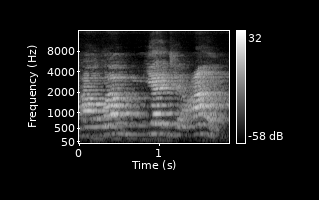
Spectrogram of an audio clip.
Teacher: hukum bacaannya yaitu Idhar Syafawi juga, yaitu mim bertemu dengan ya, dibaca jelas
